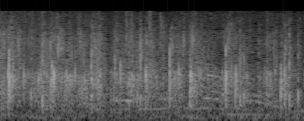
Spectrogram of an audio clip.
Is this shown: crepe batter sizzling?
no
